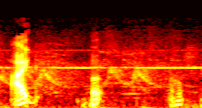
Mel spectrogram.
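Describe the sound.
A siren at a horse racetrack warning of a loose horse, a thin, steady, high tone held throughout under a few bursts of nearby talk.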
